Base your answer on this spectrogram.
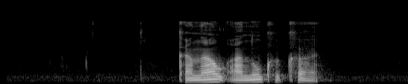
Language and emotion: Russian, neutral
